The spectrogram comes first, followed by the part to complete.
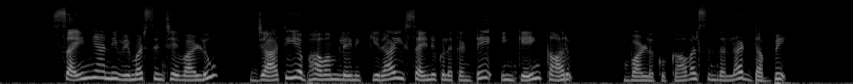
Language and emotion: Telugu, disgusted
